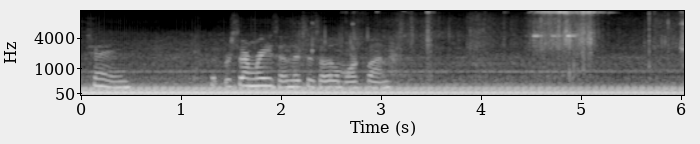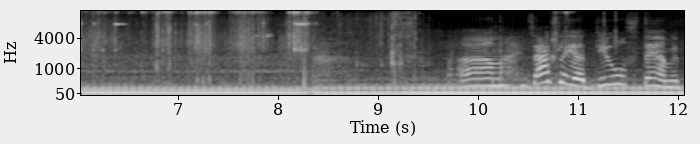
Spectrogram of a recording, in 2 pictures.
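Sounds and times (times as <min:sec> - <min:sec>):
tractor engine idling: 0:00.0 - 0:12.0
metallic clinking and jingling: 0:03.2 - 0:08.6.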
